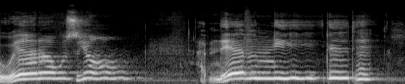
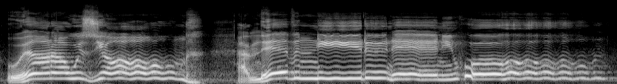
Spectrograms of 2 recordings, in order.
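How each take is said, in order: First: It is soft and inward, like private thought. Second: It is projected outward, like telling a friend. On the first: The person is thinking it to himself. "Carácter eh, reflexivo sería esto" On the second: The person is telling it to someone else. "Estoy proyectando más mi voz"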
